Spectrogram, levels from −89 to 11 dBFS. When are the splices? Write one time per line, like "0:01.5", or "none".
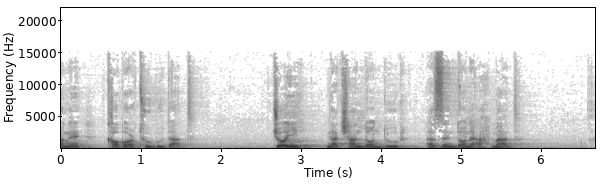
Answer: none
